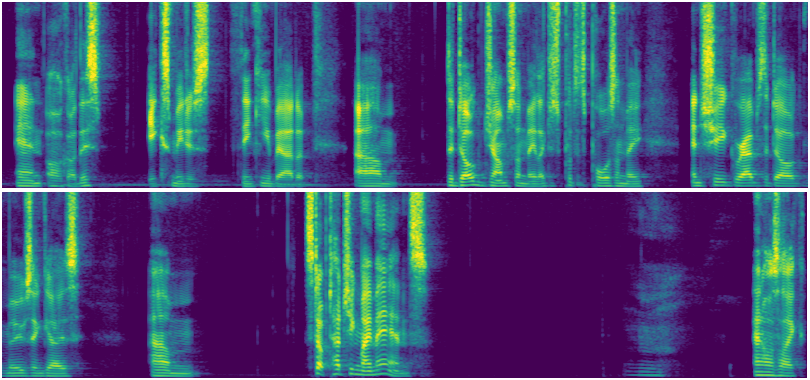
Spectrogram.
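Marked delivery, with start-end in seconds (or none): 11.1-12.4 dead serious, earnest sincerity with raised pitch. Quoting what she said after grabbing the dog, mimicking an earnest tone. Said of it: "like earnestly".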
